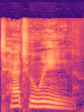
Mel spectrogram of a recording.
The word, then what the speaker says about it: Tatooine: So, today we are going to talk quickly about Tatooine, or as I've also heard it pronounced, Tatooine.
